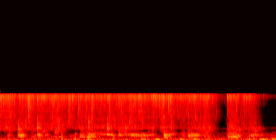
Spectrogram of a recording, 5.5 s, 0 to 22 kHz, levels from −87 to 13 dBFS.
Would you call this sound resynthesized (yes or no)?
yes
